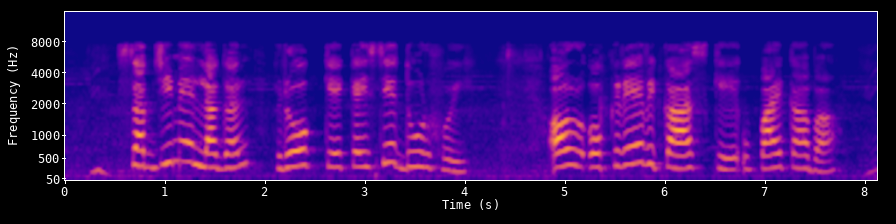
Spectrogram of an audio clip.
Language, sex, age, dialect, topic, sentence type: Bhojpuri, female, 18-24, Western, agriculture, question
